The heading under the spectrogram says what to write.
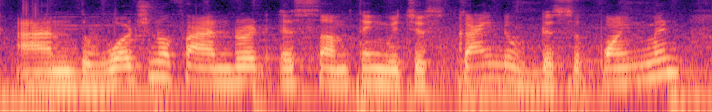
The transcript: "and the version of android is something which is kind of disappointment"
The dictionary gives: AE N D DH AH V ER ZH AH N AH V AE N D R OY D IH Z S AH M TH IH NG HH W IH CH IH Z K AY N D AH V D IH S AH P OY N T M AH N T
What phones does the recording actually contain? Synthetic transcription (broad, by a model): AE N D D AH V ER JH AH N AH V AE N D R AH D IH Z S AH M T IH NG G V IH CH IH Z K AY N D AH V D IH S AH P OY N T M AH N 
